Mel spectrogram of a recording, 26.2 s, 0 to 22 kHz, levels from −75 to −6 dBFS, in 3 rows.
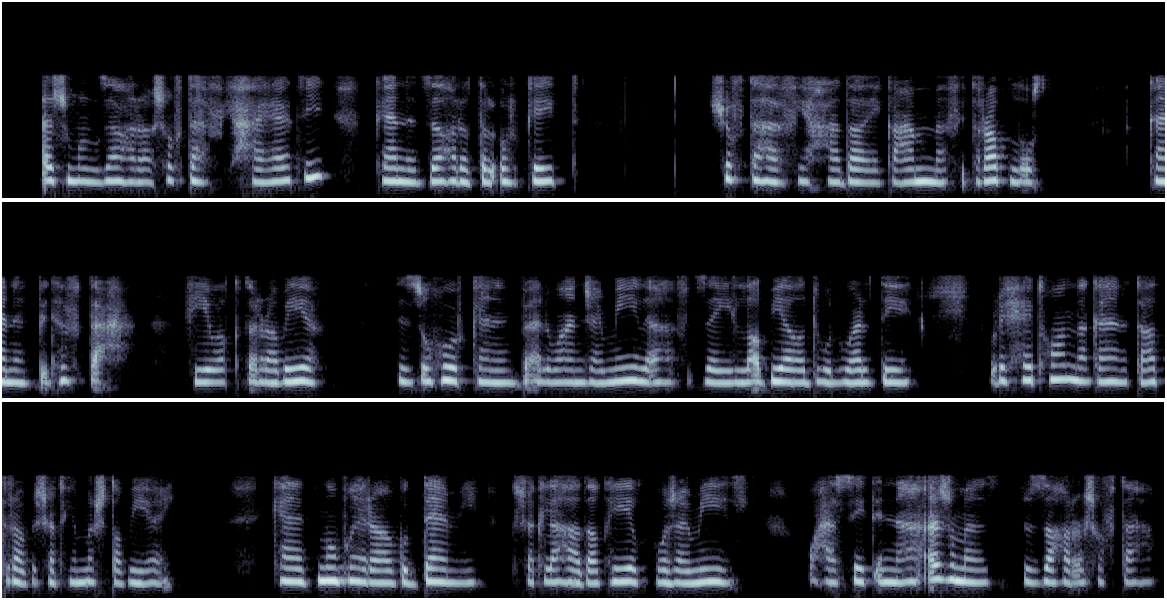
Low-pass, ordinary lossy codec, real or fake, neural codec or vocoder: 5.4 kHz; none; fake; codec, 16 kHz, 2 kbps, X-Codec, HuBERT features, trained on LibriSpeech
